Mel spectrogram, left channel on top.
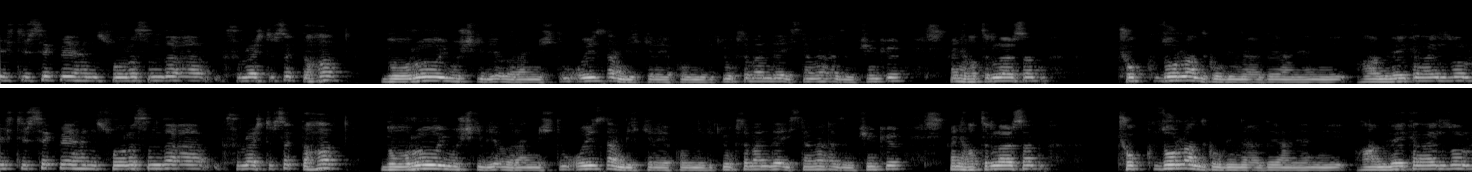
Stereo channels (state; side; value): normal; both; correlation 0.42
